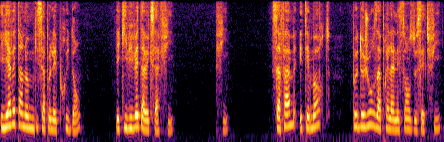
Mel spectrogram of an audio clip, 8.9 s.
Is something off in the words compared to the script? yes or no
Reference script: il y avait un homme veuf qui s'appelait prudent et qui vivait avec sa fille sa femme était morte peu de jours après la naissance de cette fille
yes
